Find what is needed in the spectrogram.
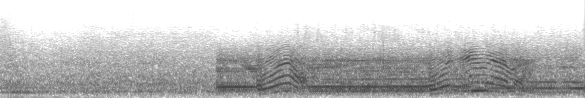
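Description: NASCAR stock car engine noise from the race broadcast. About a second and a half in it turns suddenly louder, a steady engine note that revs up and back down twice.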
